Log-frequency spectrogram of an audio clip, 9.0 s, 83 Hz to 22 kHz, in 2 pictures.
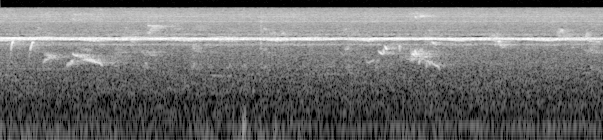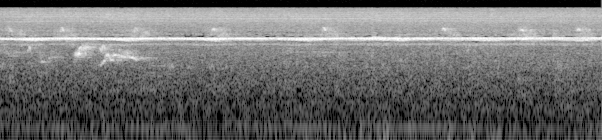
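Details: Red-whiskered bulbul, trapping session at Chùa Hương, 22 June 2016; three separate short warbled, down-slurring phrases spaced a few seconds apart, over a steady insect drone and low background rumble.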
